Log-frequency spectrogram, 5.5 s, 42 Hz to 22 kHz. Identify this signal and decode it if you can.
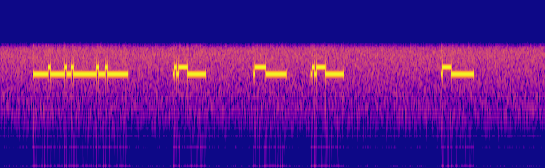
TTY/TDD text telephone tones (45.45 baud Baudot), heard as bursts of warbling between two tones, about 400 Hz shift, 1600 Hz centre. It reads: 13539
